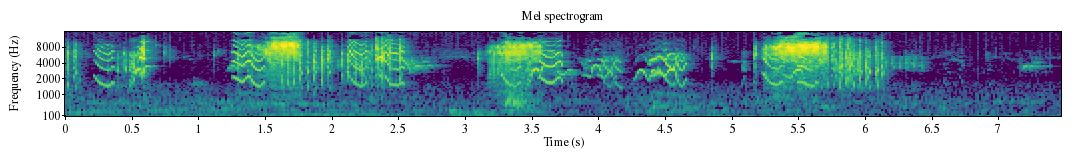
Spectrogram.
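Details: Garden feeder lovebirds in suburban Pretoria, South Africa, calling constantly with high, warbling squeals and piercing shrieks arriving in three louder waves, several birds overlapping.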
